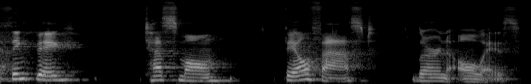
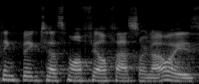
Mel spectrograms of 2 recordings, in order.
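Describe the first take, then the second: First: It is said more slowly and deliberately. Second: It is said at normal conversational speed.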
